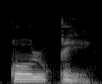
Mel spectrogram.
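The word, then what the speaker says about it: qullqi: Entonces, colque, que está escrito, la correcta pronunciación es colque, ¿sí? Como si fuera vocal O y como si fuera vocal E, pero en la escritura va a seguir de esta forma.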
